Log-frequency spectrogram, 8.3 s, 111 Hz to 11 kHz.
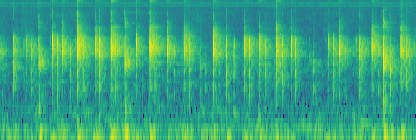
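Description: Fingertips slowly type on a 75% mechanical keyboard with ABS keycaps in a light blue plastic case. Each keypress is a short, crisp tap that is bright in the upper-mid range over a steady low hum, with a gentle, unhurried rhythm.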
